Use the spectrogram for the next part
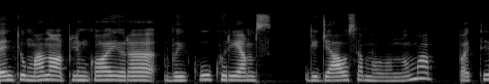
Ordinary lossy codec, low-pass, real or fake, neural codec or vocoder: MP3, 64 kbps; 10.8 kHz; fake; codec, 44.1 kHz, 7.8 kbps, DAC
